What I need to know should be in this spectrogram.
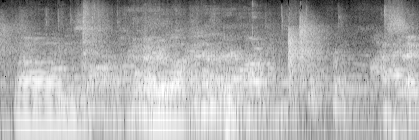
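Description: Plastic game pieces click on a table.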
